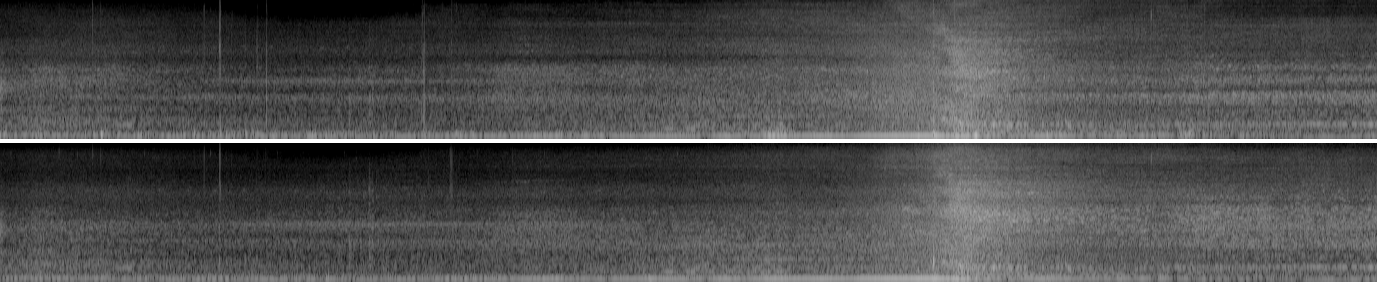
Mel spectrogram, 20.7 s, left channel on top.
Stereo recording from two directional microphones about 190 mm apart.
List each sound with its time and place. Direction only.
13.0 s vehicle: 60° left (ahead or behind)
14.1 s vehicle: 35° left (ahead or behind); by 20.6 s centre (ahead or behind)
